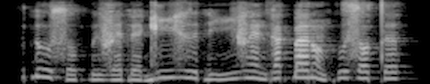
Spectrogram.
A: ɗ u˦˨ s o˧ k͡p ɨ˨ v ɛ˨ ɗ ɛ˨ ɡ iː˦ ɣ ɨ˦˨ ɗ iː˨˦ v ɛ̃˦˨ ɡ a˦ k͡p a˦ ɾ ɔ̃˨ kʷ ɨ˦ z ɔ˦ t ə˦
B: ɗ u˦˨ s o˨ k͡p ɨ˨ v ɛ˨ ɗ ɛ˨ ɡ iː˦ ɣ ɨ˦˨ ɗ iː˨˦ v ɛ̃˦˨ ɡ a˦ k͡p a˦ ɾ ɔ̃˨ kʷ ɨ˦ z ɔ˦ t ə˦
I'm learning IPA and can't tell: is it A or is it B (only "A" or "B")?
B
